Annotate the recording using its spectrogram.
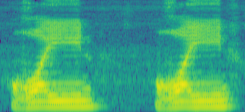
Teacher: یہ حلق کے اوپر والے حصے سے نکلتا ہے جیسے خا، اسے بھی موٹا پڑھا جاتا ہے۔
